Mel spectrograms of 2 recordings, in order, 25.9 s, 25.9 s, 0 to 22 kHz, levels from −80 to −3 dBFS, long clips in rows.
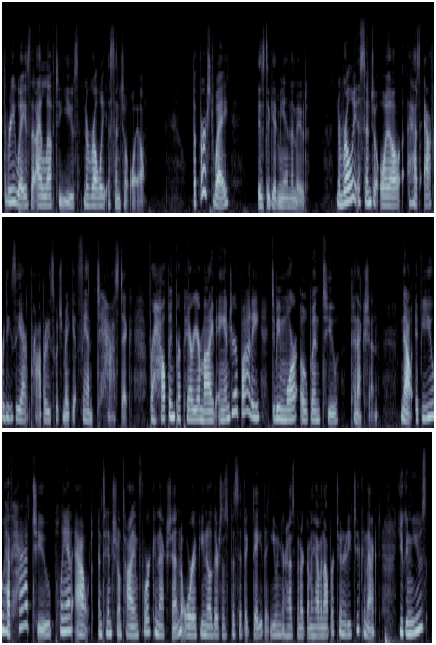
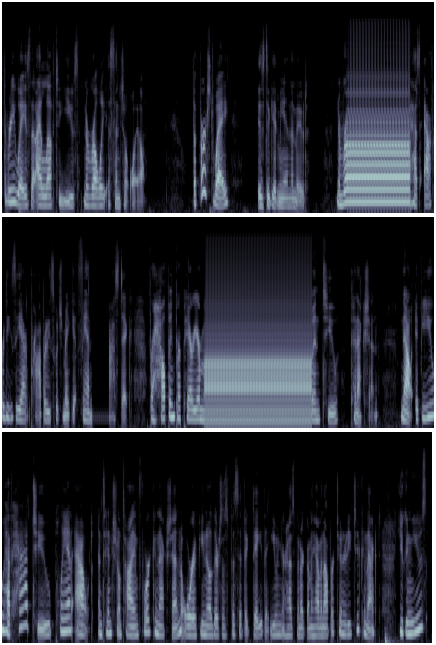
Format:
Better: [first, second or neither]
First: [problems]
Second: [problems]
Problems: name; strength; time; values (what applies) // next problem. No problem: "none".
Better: first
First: none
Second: audio freezing; at 7 s for 1.5 s, at 10 s and at 13 s for 2 s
